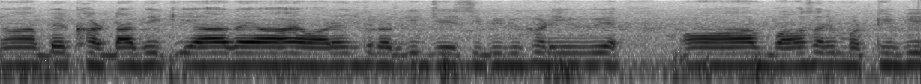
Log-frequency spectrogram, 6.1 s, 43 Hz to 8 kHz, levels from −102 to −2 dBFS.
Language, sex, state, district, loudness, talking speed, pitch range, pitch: Hindi, male, Haryana, Jhajjar, -14 LUFS, 185 wpm, 140-145 Hz, 145 Hz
